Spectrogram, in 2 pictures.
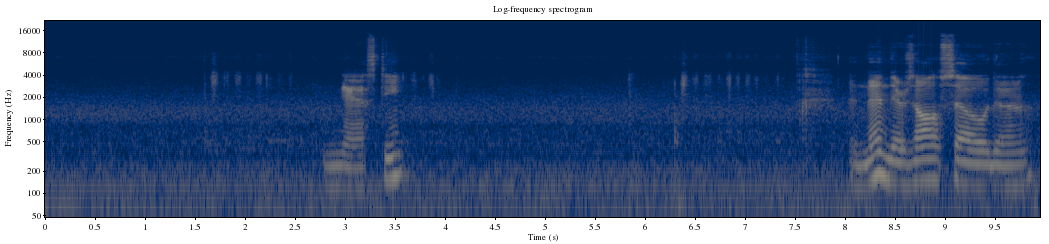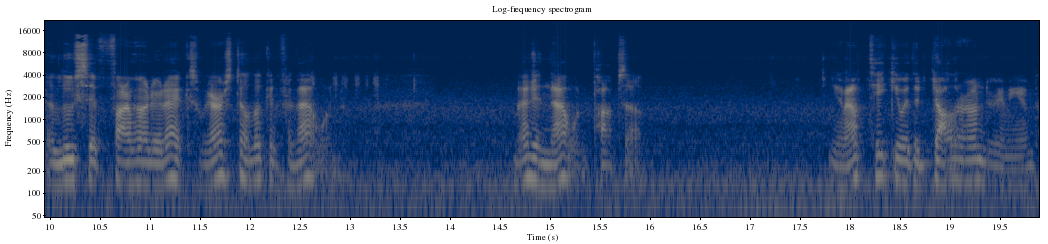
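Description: A coin scratches across a paper ticket.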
